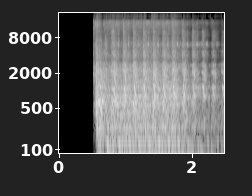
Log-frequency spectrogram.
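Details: 1994 Kawasaki 750SX stand-up jet ski, unused for years, after ignition switch wiring: strong even cranking with no grinding or slipping; starter turns it over healthily, spark then confirmed.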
